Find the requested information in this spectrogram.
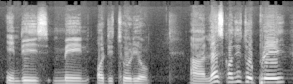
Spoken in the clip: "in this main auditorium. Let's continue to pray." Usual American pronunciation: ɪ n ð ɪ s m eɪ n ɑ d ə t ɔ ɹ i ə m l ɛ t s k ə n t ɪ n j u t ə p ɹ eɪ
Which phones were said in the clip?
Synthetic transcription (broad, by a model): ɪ n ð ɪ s m eɪ n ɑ d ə t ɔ ɹ i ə m l ɛ t s k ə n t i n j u t ə p ɹ eɪ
